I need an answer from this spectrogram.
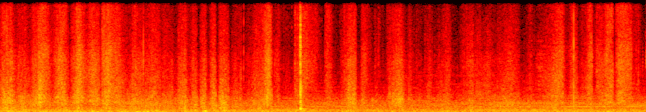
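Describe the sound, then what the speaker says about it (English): A rag rubbed over a weathered EPDM rubber roof membrane soaked with membrane cleaner, making a steady, close scrubbing swish with rhythmic back-and-forth strokes and one sharp tap near the middle. "and then you're just going to rub this off"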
